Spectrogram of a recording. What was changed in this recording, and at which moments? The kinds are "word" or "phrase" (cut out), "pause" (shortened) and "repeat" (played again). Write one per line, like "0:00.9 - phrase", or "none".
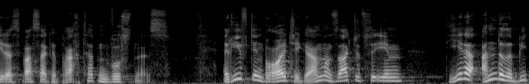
none

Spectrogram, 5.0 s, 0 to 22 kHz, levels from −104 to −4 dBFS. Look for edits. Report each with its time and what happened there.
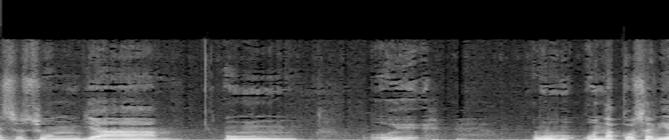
none

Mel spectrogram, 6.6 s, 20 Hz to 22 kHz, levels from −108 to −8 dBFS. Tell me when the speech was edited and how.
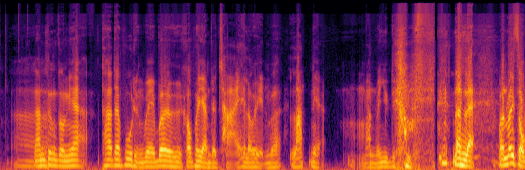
0:03.6 - pause

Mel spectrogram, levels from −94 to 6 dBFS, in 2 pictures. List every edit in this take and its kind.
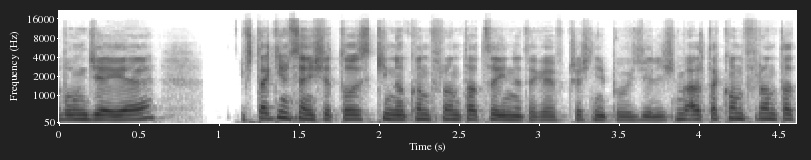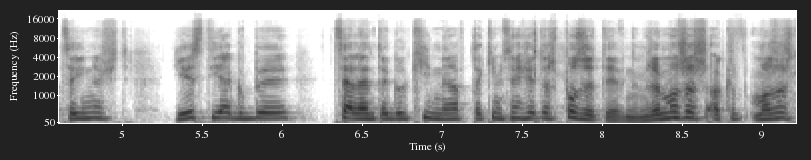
none

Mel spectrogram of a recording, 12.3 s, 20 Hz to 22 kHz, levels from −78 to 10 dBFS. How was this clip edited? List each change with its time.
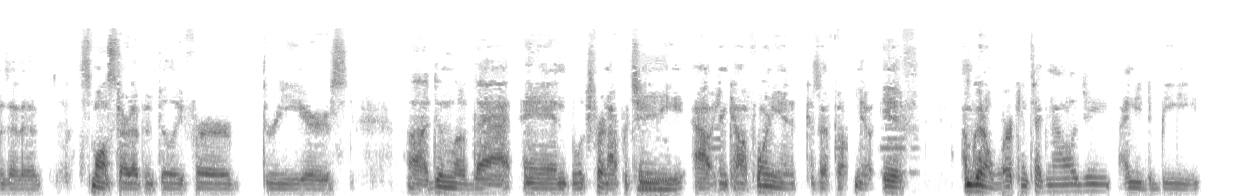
0:05.7 - word
0:07.2 - word
0:08.5 - word
0:11.2 - word

